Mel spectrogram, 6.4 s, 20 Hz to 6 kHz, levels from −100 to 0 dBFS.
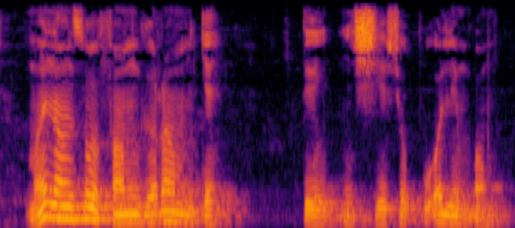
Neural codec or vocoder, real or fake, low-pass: none; real; 5.4 kHz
